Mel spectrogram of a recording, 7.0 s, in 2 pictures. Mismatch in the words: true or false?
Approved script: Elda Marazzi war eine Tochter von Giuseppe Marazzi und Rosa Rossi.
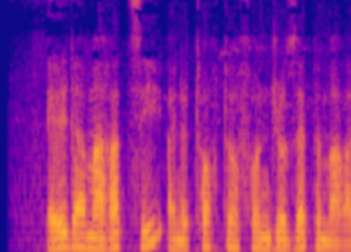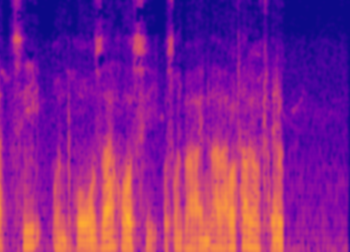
true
